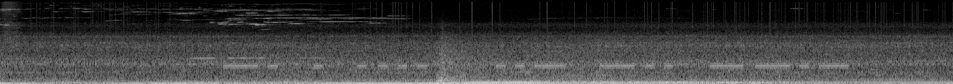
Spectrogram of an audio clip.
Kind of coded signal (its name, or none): Morse code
